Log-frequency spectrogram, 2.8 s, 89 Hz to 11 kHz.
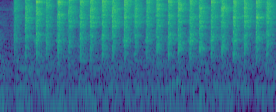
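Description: An airsoft rifle with a loose, non-fixed barrel is shaken, producing about two dozen quick, bright metallic rattles in a steady rhythm. The loud rattling marks it as faulty, unlike the fixed-barrel 2011 JWC Sand Viper.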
